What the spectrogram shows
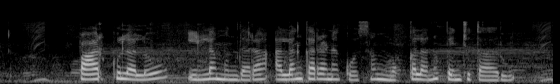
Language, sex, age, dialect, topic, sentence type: Telugu, female, 18-24, Southern, agriculture, statement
